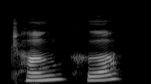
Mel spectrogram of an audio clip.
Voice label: "cheng2he2", Chinese

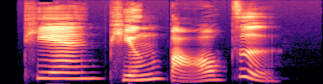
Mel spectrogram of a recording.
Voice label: "tian1 ping2 bao3 zi4", Chinese

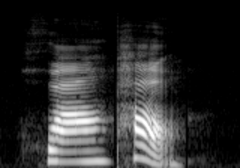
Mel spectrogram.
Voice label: "hua1pao4", chinese

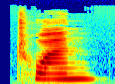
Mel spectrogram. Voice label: "chuan", Chinese

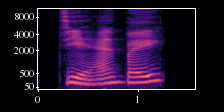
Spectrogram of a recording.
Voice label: "jianfei", Chinese

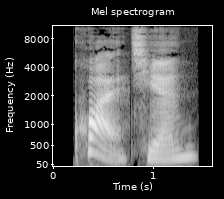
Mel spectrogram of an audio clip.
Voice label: "kuaiqian", chinese

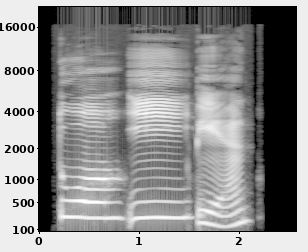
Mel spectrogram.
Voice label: "duo1yi1dian3", chinese

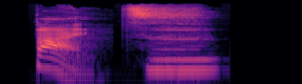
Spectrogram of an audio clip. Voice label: "dai zi", Chinese

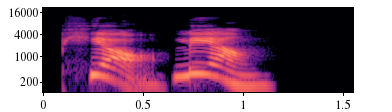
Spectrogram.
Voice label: "piao4liang5", Chinese

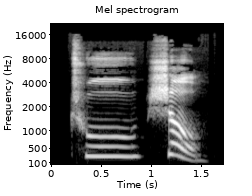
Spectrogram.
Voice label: "chu shou", Chinese

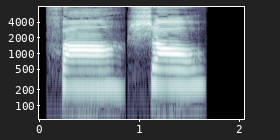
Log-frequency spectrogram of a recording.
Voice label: "fa1shao1", Chinese

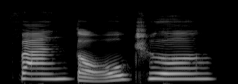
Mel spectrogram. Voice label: "fan1 dou3 che1", chinese

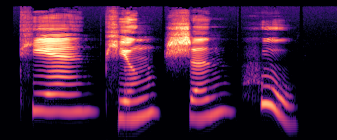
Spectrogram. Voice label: "tian1 ping2 shen2 bao3 hu4", Chinese

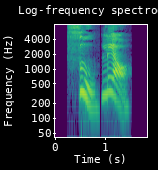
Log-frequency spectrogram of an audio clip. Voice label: "su liao", Chinese

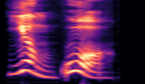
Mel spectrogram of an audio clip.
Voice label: "ying4wo4", chinese

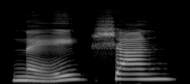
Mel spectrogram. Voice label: "nei4 shan1", Chinese

